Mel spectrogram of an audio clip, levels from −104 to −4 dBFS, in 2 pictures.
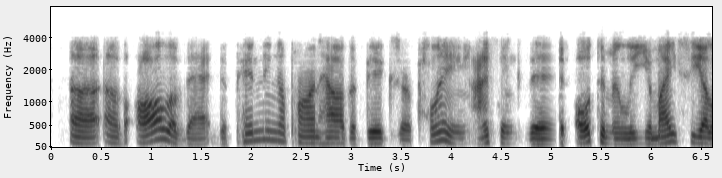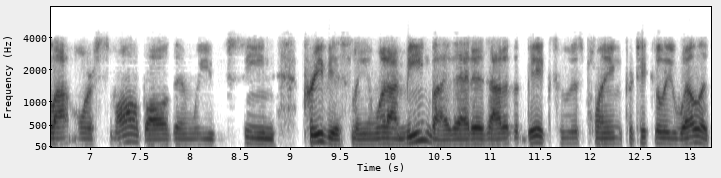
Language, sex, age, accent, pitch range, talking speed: English, male, 40-59, American, 110-120 Hz, 205 wpm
